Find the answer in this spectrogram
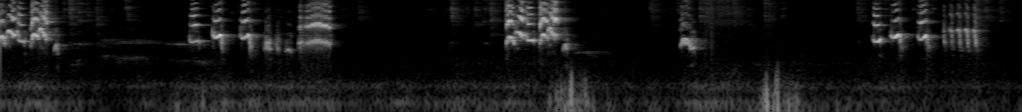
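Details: Indian ringneck parakeet kept as a pet, bonding with cockatiels; repeated bursts of harsh squawks and chattering chirps every one to two seconds, with quieter gaps, some soft thumps and low household hum underneath.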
